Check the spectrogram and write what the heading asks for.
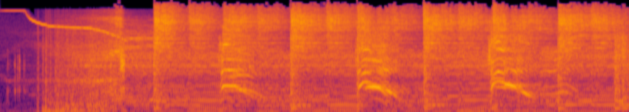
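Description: A loud, driving punk rock song with dense distorted guitars, pounding drums and a high shouted vocal that rises in repeated yelps, opened by a brief descending feedback squeal.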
